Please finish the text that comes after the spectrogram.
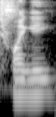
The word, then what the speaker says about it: Twenge: To talk generally about screen time and depression, Jean Twenge, is it pronounced Twenge?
